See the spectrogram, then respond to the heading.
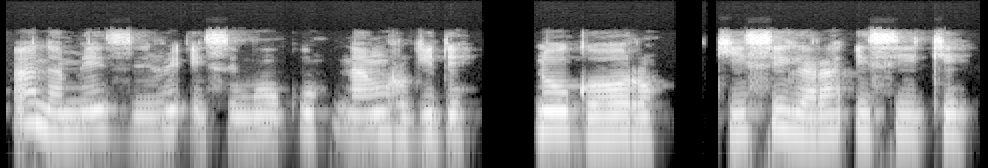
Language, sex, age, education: Igbo, female, 15-29, tertiary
